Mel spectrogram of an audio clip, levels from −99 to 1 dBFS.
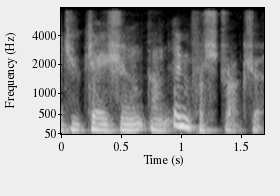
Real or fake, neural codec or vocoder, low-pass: fake; codec, 16 kHz, 4 kbps, FreqCodec, smaller model; 7.2 kHz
